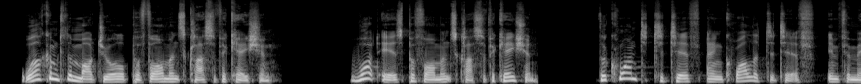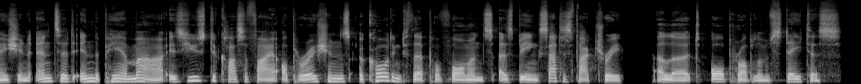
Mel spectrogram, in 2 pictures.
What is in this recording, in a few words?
UK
